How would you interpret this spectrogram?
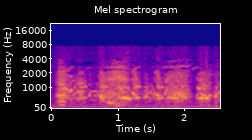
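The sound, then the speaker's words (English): Several dogs bark and yip excitedly in quick, overlapping bursts at one in the morning, fairly loud, with a faint steady hum underneath. “What the dickens is the matter with the dogs?”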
